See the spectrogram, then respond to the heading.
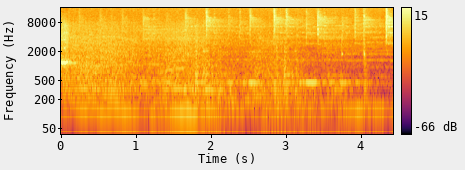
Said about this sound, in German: hörten Tim und seine Freunde, wie ein Wagen nahte und vor der Baracke hielt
